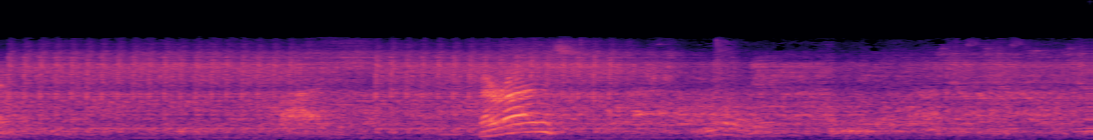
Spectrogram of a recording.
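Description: Video game sounds play from a television speaker.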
